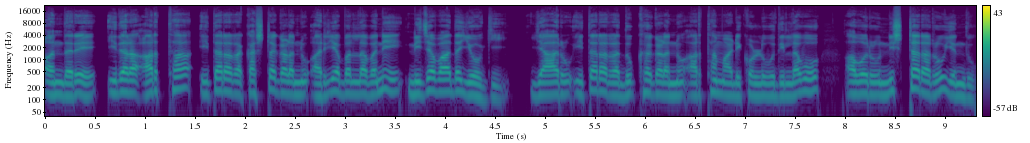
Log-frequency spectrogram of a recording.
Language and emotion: Kannada, neutral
